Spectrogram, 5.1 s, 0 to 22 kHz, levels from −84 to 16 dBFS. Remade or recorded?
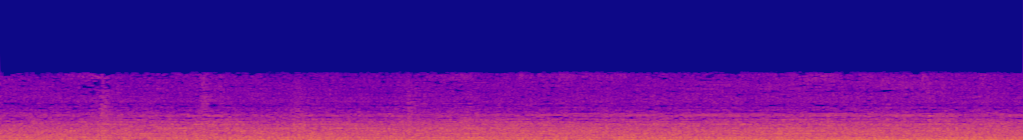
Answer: recorded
